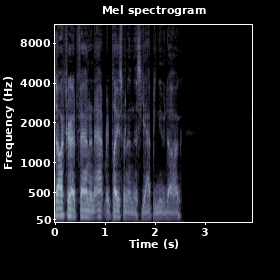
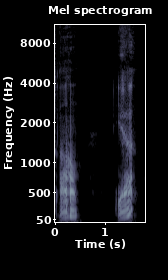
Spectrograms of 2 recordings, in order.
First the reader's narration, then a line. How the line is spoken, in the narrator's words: mumbled affirmations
